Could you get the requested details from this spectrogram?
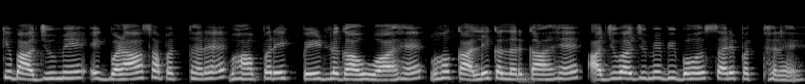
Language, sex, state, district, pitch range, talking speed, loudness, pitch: Hindi, female, Maharashtra, Sindhudurg, 245-280 Hz, 195 wpm, -19 LUFS, 265 Hz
